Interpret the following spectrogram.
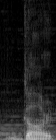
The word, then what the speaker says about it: guard: pronunciation is security guard guard the U is silent with a guard security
